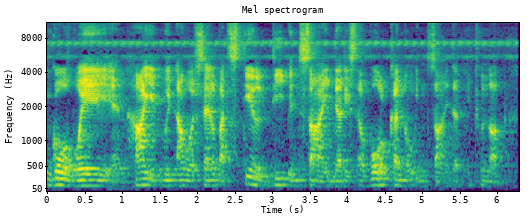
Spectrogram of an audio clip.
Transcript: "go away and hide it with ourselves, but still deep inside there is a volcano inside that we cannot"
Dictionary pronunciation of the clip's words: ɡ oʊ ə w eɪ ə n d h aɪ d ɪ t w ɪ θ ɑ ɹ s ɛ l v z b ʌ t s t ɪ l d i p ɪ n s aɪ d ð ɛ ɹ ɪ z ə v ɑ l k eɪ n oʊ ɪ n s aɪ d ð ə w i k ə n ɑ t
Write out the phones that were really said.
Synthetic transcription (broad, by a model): ɡ oʊ ə w eɪ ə n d h aɪ ɪ t w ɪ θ ɑ w s ɛ l b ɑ t s t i l d i p ɪ n s aɪ d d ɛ ɹ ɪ s ə w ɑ l k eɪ n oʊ ɪ n s aɪ d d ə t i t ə n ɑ t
